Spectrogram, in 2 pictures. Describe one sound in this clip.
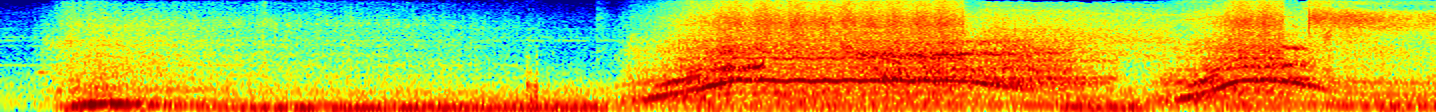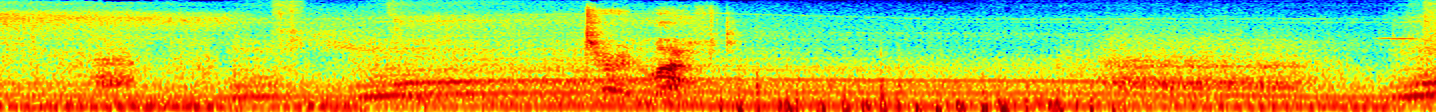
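A sports car engine revs hard and roars, rising and falling in pitch.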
